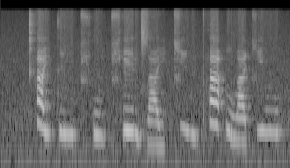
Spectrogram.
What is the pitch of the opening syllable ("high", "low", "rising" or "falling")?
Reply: falling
